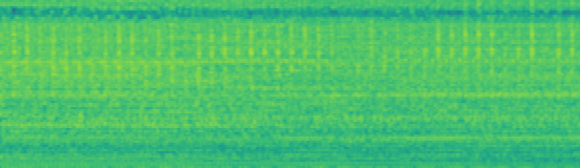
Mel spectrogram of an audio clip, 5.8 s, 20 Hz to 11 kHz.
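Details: BMW M4 with a light, quick tappet tick of about four per second over the hum at cold idle; the car went in for warranty repair over this noise, and valvetrain/lifter tick is suspected.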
